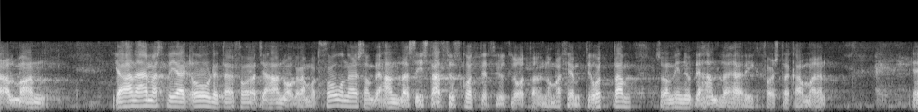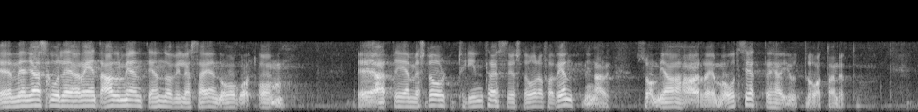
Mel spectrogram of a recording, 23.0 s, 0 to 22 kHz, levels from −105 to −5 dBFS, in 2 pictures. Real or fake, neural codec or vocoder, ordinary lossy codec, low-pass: fake; vocoder, 22.05 kHz, 80 mel bands, HiFi-GAN; none; 5.4 kHz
